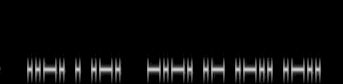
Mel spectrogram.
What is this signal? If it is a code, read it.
Morse code, heard as a keyed tone, about 28 wpm, 700 Hz. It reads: FER CALL
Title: Speed-Racing Common QSO Phrases Encore - 30wpm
